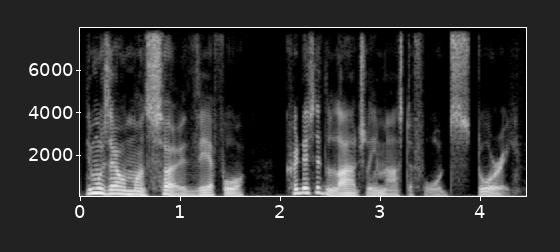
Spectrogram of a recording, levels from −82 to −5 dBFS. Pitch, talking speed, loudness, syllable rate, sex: 130 Hz, 105 wpm, -18 LUFS, 5.3 syllables/s, male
